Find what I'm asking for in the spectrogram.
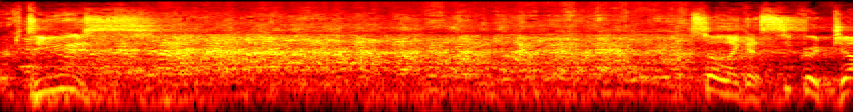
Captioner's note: audience laughing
